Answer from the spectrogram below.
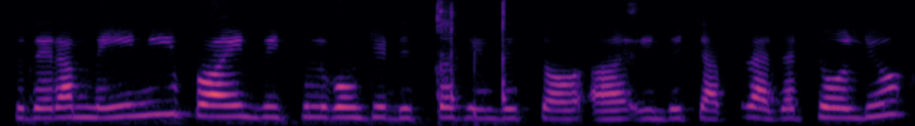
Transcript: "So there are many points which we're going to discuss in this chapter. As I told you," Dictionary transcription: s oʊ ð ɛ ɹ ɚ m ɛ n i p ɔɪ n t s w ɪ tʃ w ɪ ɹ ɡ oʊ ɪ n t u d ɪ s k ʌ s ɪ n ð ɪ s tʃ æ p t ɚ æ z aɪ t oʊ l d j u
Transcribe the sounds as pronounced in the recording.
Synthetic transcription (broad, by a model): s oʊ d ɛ ɹ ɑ m ɛ n i p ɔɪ n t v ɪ tʃ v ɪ l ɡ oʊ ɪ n t u d ɪ s k ʌ s ɪ n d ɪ s tʃ æ p t ɚ æ z aɪ t oʊ l d j u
